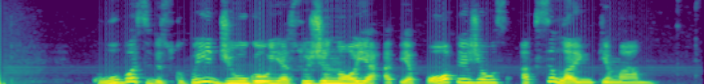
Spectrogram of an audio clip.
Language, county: Lithuanian, Klaipėda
